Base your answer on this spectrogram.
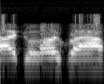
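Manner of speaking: mushy, slurred speech with words run together. Retelling what a fan at a convention said: imitating slurred speech. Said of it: "He talks kinda like that".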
